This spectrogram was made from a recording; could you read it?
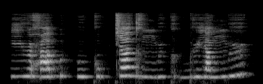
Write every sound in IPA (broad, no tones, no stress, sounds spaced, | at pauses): j ʉ ħ a b | u k o b c a d ɵ ŋ͡m ʉ k ɵ ɡ͡b ʉ j a ŋ͡m ʉ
